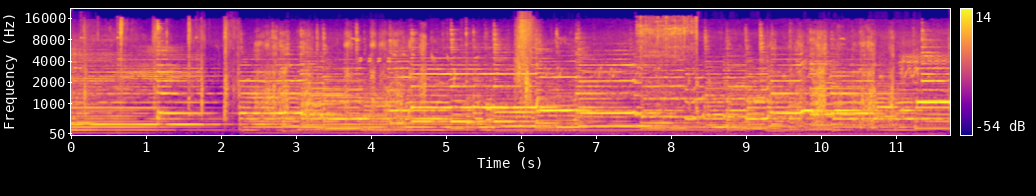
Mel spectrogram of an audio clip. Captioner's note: sheep bleating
